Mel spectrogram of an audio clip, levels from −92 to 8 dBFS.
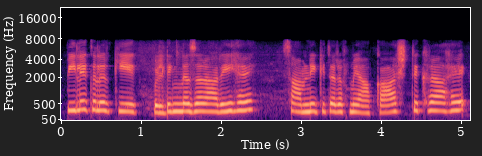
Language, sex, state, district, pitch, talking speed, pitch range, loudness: Hindi, female, Madhya Pradesh, Bhopal, 255 Hz, 200 wpm, 240-275 Hz, -12 LUFS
